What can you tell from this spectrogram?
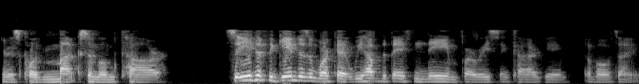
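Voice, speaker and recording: In a Scottish accent, a man talks at a fairly quick pace and medium pitch with ordinary variation, his loudness swinging widely. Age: 30s. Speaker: indie game developer. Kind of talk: interview.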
